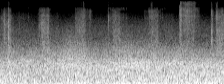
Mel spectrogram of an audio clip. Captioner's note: man's footsteps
